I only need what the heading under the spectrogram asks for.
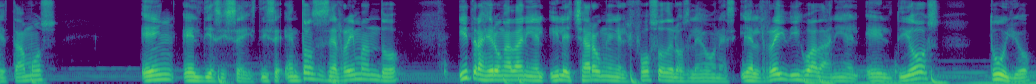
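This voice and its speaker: A man leading an informal Bible study, reading passages aloud and explaining them with frequent fillers and pauses. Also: mid-range voice, darkish tone. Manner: reads scripture aloud, then explains it with many fillers.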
